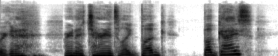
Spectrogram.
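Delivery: alarmed, panicked, freaking-out worry. Voicing characters who are freaking out a lot; panicked. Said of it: "they kind of like are freaking out a lot".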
